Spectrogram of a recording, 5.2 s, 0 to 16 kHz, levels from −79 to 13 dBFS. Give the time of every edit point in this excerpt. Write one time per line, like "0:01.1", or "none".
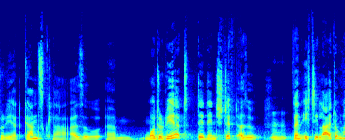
0:03.0
0:04.0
